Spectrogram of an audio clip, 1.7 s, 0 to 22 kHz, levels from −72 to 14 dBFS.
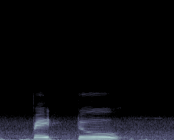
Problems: constant background noise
